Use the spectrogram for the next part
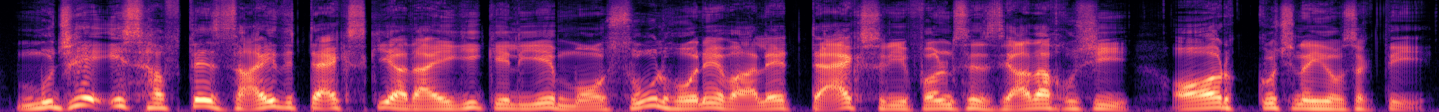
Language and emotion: Urdu, happy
